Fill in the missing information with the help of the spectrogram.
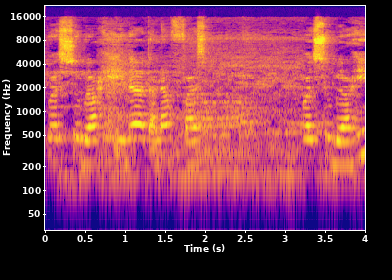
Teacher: Ayat ke-18, wasubahi idza tanaffas, wasubahi alif lam bertemu dengan shad, hukum bacaannya alif lam syamsiyah. Subahi dibaca qalqalah karena ba sukun dan dibaca memantul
